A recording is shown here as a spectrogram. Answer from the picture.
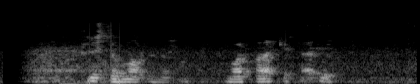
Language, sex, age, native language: Icelandic, male, 20-29, Icelandic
